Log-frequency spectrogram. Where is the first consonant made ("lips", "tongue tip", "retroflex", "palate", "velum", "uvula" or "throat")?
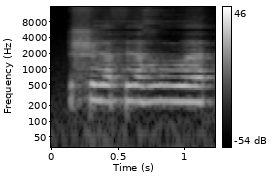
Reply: retroflex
